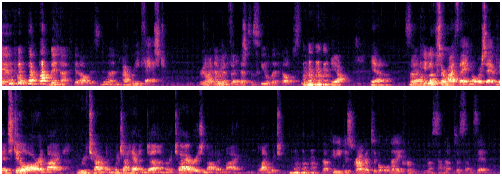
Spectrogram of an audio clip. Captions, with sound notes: stay up till midnight to get all of this done. I read fast. That is a skill that helps. Books are my thing, always have been and still are in my retirement which I have not done. Retire is not in my language. (Laughs) Can you describe a typical day from sun up to sun set?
